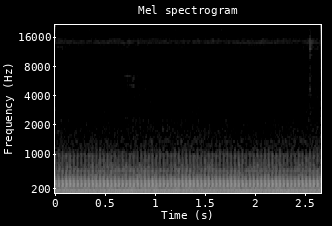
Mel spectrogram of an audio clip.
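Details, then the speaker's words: 2015 Ford Mondeo Mk5 estate idling: steady low hum with buzzing edge in the cabin, passenger side rear, from a fuel pipe come loose from its underbody bracket vibrating at the curve up to the tank. "you got the fuel pipes go under the car on the left side for some reason the bracket holds the pipes you just come loose so the pipes come off from the bracket and then it's vibrating on that curve when he goes up to the tank"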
